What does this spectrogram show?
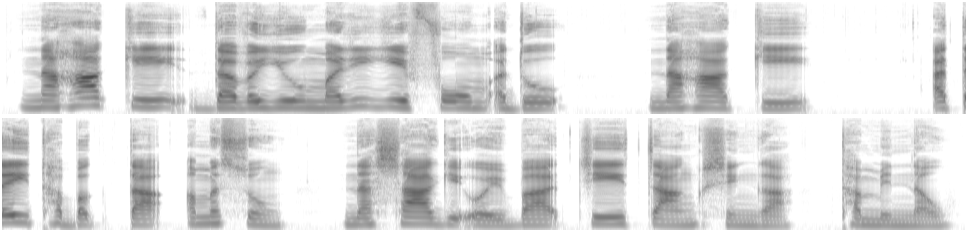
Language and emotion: Manipuri, neutral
